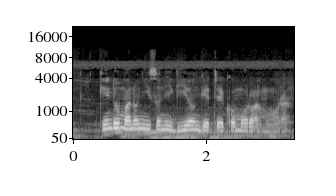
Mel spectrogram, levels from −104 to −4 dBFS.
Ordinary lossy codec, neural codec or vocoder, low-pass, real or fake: MP3, 48 kbps; vocoder, 48 kHz, 128 mel bands, Vocos; 19.8 kHz; fake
